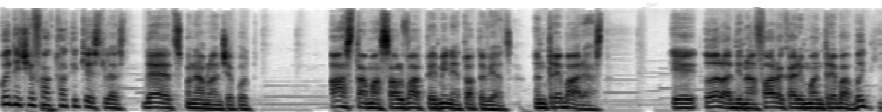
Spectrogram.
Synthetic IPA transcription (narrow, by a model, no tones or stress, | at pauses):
b̥əjd̪et͡ʃefak̚t̪oat̪e̞kʲes̬t̪ileas̬t̪ad̪aat̪sspuneamlaɨnt͡ʃe̞put̪ | ast̪amasalvat̪̚pe̞mine̞t̪oat̪əvjat̪sḁɨnt̪ɾe̞baɾeaast̪ḁ | jeəlad̪inafaɾəkaɾeməɨnt̪ɾe̞babə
